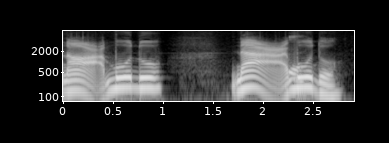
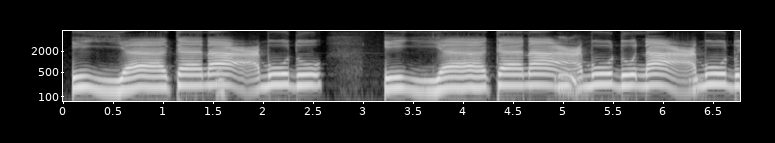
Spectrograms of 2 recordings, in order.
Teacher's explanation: Nunnya tipis, ain sukunnya tipis.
